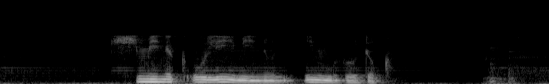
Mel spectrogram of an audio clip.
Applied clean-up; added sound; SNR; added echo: neural separator model SepFormer DNS4.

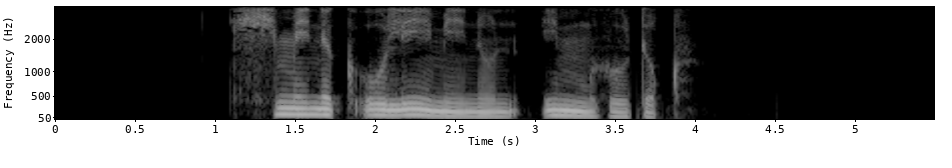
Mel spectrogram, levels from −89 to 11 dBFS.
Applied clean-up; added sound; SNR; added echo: none; none; none; none.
